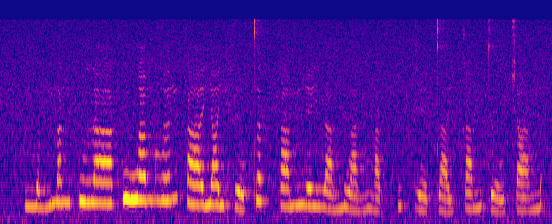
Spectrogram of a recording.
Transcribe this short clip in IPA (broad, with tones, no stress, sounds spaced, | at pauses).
ŋ ə˨˩˦ ŋ m a˧ n k u˧ l aː˧ k u˧ w a˧ m ɣ əː˧˥ n k aː˧ j a˧ j f e˨˩˦ w t̪ a˦˥ t̚ k a˧˥ m ŋ e˧ j l a˨˩˦ m w a˨˩˦ n ŋ a˨˩ t̚ f i˦˥ k̚ ɣ e˨˩ t̪ a˨˩˦ j k a˧˥ m t̪ e˨˩˦ w c a˧˥ m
